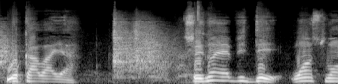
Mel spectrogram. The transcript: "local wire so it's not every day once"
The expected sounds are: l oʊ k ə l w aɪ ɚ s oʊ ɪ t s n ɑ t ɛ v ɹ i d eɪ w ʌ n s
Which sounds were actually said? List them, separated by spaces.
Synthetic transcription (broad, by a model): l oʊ k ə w aɪ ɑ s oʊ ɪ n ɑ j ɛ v i d eɪ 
